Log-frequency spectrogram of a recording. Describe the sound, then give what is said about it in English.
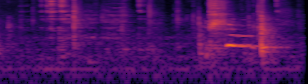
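A giant glass pizza tray is handed over: scattered light clinks and scrapes, then two sharper knocks near the end, one leaving a brief ringing tone. No talking. “I you hope you hand me that giant pizza tray.”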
